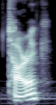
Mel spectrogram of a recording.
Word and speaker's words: Tarik: It's pronounced Tarek? Yeah. Got it. That's the Turkish way.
